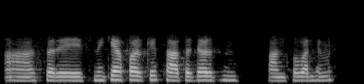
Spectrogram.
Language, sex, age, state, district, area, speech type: Hindi, female, 30-45, Rajasthan, Jaipur, urban, conversation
